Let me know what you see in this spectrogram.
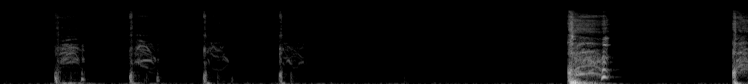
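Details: Adult repeated coughing: four short coughs in a steady run, a pause, then a louder, harsher cough and one more starting at the end.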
